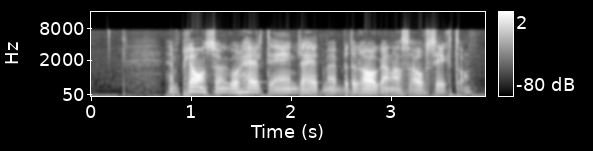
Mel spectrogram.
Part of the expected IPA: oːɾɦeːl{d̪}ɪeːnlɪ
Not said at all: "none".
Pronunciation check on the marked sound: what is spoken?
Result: t̪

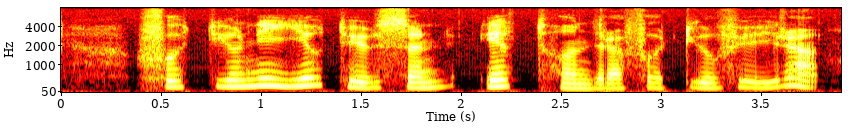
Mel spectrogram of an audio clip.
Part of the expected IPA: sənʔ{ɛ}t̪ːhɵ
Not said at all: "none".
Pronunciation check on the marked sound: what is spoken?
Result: ɛ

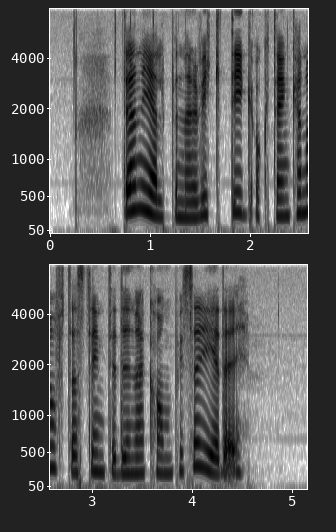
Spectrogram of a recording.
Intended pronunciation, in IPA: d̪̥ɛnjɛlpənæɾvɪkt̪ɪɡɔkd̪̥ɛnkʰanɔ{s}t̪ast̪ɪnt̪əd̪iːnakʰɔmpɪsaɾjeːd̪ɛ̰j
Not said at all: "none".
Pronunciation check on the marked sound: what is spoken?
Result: f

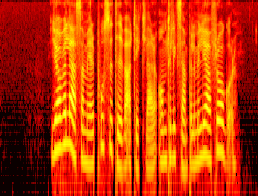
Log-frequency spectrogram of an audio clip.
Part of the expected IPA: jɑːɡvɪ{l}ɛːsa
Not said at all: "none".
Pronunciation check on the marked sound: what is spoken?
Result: lː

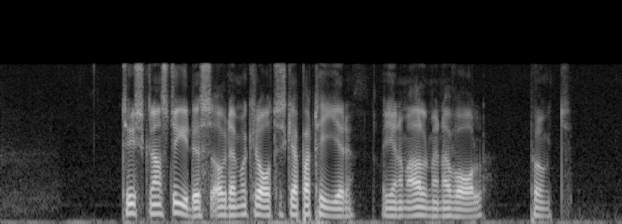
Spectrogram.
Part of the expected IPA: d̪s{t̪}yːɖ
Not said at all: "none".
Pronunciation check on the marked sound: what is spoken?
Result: t̪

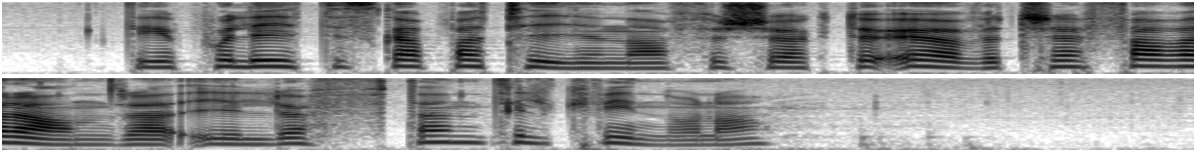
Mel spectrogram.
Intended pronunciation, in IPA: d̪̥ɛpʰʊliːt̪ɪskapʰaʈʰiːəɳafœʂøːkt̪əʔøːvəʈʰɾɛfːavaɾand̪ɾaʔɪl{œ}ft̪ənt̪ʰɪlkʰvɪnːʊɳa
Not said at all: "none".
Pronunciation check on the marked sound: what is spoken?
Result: œ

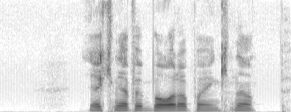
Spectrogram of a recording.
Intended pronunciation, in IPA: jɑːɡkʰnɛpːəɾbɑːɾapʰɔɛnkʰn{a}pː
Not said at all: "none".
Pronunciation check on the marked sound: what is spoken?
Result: a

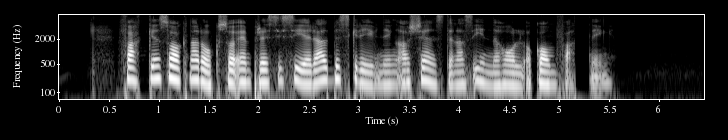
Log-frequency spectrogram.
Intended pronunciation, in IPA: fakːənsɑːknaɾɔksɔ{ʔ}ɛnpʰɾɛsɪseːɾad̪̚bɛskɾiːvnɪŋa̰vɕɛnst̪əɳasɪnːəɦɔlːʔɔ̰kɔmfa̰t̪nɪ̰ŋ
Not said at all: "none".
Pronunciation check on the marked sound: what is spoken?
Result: ʔ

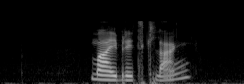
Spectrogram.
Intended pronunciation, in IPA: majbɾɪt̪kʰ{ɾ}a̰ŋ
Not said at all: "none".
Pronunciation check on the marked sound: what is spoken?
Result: l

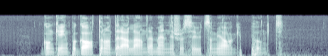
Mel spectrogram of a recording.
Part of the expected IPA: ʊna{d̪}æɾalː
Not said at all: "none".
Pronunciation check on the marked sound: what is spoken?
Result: d̪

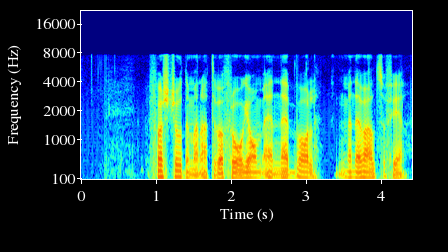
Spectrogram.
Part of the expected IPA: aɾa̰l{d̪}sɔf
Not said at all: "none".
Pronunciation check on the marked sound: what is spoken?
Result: t̪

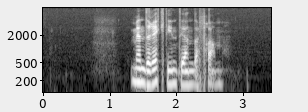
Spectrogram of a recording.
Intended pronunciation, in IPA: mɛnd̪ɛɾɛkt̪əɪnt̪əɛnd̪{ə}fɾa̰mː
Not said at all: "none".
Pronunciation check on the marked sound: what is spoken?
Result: a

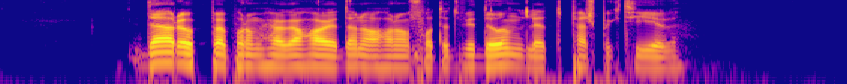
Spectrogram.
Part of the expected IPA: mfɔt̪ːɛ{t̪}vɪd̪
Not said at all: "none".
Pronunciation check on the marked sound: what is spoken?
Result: t̪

